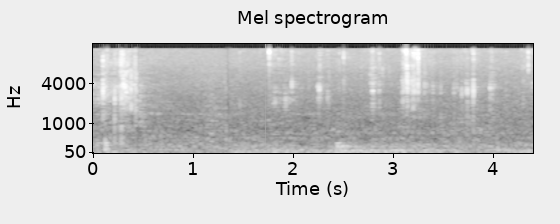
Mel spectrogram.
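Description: Soft slime squeezed and worked between the fingers, giving faint sticky squishes and crackles in a few short clusters.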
